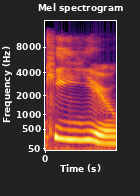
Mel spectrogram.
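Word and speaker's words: queue: But it's just Q. Q, like one syllable.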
